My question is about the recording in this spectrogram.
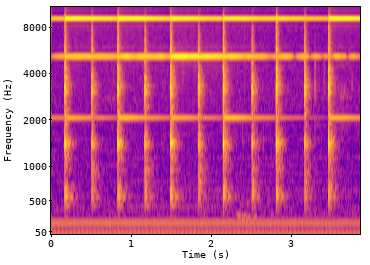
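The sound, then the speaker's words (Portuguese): A wristwatch ticks steadily, about three crisp metallic ticks per second with a faint bright ring after each, over a low constant hum, with no voices. “Ele inventou, por exemplo, o relógio de pulso.”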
